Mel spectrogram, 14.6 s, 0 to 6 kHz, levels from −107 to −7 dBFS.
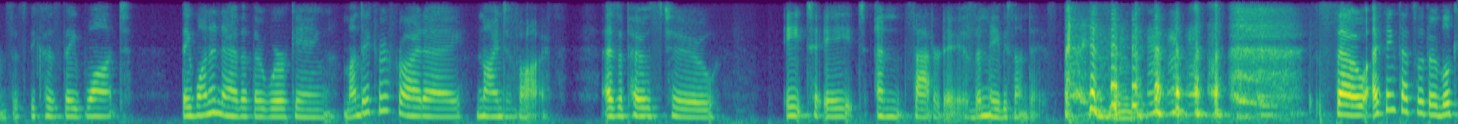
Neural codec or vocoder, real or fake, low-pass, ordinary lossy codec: codec, 16 kHz in and 24 kHz out, 1 kbps, XY-Tokenizer; fake; 5.4 kHz; Opus, 64 kbps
